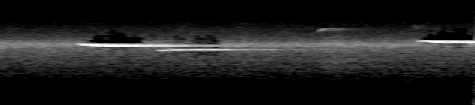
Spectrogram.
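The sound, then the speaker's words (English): A songbird heard on a hike sings thin, high whistled notes in two short phrases, the first longer and sustained, the second starting near the end, faint, with no voices. “Now, I'm no ornithologist, but I know birds are excellent singers. Just listen to this one I heard while I was out on a hike yesterday.”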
